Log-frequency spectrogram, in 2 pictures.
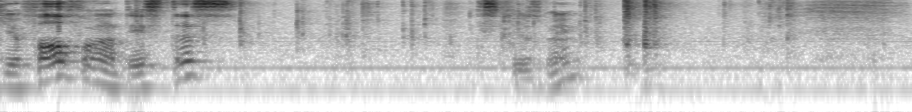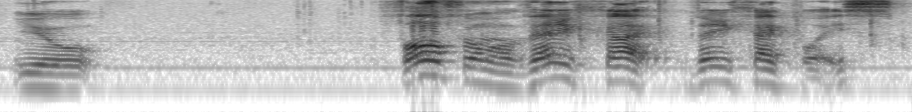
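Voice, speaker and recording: A man with a Serbian accent casually walking through a game map he built, chatty, full of fillers and quick self-corrections. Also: mid-range voice, slight background noise. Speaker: map creator giving a tour. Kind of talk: casual gameplay walkthrough.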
